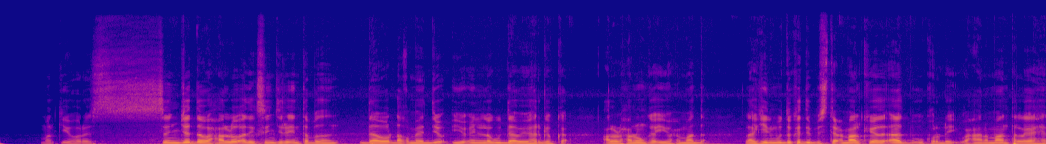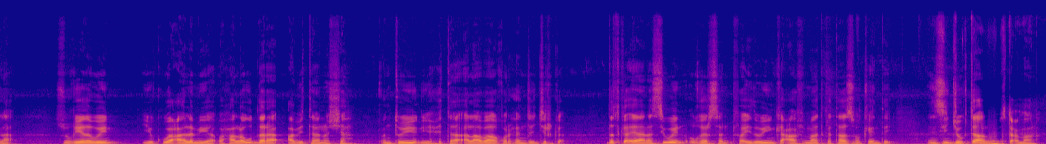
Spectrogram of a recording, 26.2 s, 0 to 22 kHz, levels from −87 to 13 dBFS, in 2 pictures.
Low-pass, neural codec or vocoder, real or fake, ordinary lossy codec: 19.8 kHz; none; real; none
